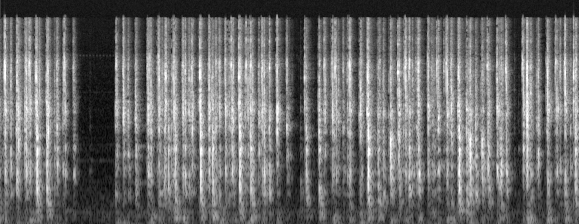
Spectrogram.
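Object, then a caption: Plastic mechanical keyboard. Bare fingertips type very fast on a black plastic mechanical keyboard with clicky switches. They produce a dense stream of bright, sharp clicks with a brief pause about one second in and another near the end.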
